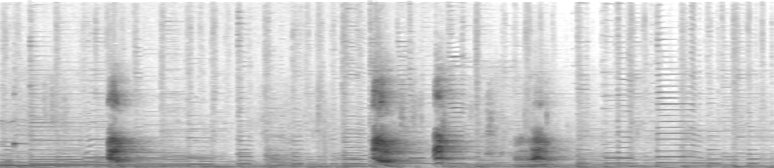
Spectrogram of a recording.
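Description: Siberian huskies play-barking: four short, sharp barks about a second in, then three more close together in the middle.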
